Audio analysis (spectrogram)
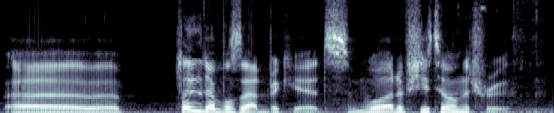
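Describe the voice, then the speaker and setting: A man's voice: deep voice, wildly swooping pitch, moderate pace, gravelly, fairly bright tone, faint music behind, pitched below the performer's own voice, heavily acted. A man voicing a wry, plain-spoken mercenary commander while reading video game dialogue aloud. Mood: cautious.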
